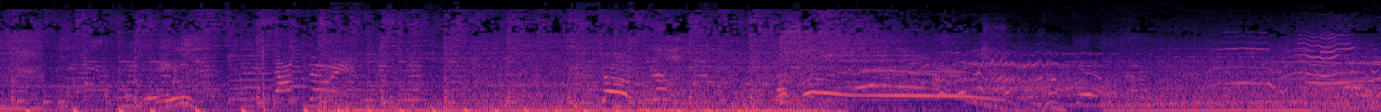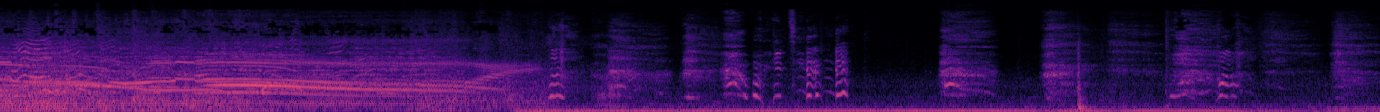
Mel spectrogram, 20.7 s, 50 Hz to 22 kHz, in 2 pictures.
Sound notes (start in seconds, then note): 7.0 Alice laughing; 14.5 laughing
